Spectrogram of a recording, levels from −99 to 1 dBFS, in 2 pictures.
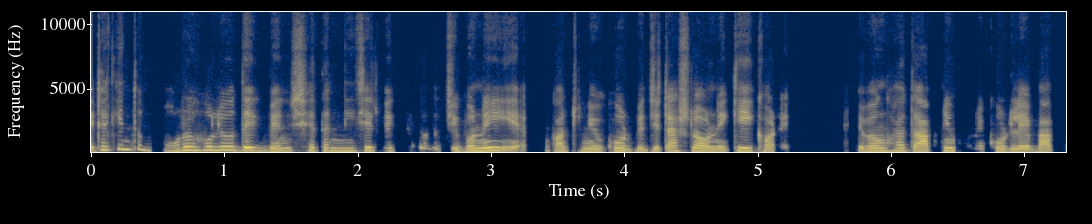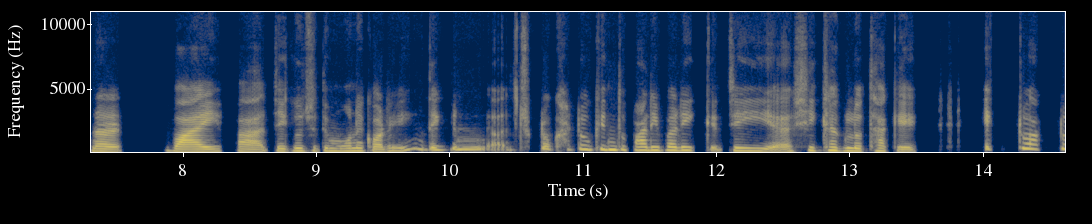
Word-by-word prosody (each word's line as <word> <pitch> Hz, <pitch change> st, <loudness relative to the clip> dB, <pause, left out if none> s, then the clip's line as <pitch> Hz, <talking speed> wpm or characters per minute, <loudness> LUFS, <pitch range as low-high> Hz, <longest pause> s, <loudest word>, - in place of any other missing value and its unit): এটা 280 Hz, -, +2 dB
কিন্তু 330 Hz, 0 st, 0 dB, 0.2 s
বড় 215 Hz, +5 st, +2 dB
হলেও 270 Hz, 0 st, +3 dB
দেখবেন 205 Hz, -4 st, +4 dB
সে 235 Hz, -, -1 dB
তার 225 Hz, -, -1 dB
নিজের 215 Hz, +3 st, +1 dB
ব্যক্তিগত 315 Hz, -, -10 dB
জীবনেই 205 Hz, +4 st, +4 dB, 0.2 s
আ -, -, -11 dB, 0.2 s
continue 195 Hz, 0 st, -1 dB
করবে। 205 Hz, -2 st, +2 dB
যেটা -, -, +1 dB
আসলে 210 Hz, +1 st, +2 dB
অনেকেই 180 Hz, +5 st, +2 dB
করে। -, -, -2 dB, 0.6 s
এবং 200 Hz, 0 st, +3 dB
হয়তো 220 Hz, -2 st, +1 dB
আপনি 215 Hz, -, -2 dB
মনে 195 Hz, -, -17 dB
করলে 190 Hz, -1 st, +1 dB
বা -, -, +4 dB
আপনার 185 Hz, -2 st, +1 dB, 0.5 s
ওয়াইফ 175 Hz, -1 st, +5 dB
বা 180 Hz, -, +2 dB, 0.2 s
যে -, -, -2 dB
কেউ 205 Hz, -, 0 dB
যদি 210 Hz, -, -4 dB
মনে 210 Hz, +1 st, +1 dB
করে, 175 Hz, +3 st, +1 dB
এই 295 Hz, -, -5 dB
দেখবেন 215 Hz, -, -1 dB, 0.4 s
ছোটখাটো 305 Hz, +2 st, -6 dB
কিন্তু 295 Hz, -2 st, +3 dB
পারিবারিক 250 Hz, -1 st, +2 dB
এ -, -, -10 dB
যেই 220 Hz, -2 st, +1 dB, 0.2 s
আ -, -, 0 dB, 0.2 s
শিক্ষাগুলো 230 Hz, -3 st, +1 dB
থাকে, 185 Hz, -6 st, -1 dB, 0.6 s
একটু-আকটু 370 Hz, -2 st, -3 dB
210 Hz, 170 wpm, -23 LUFS, 195-250 Hz, 0.6 s, ওয়াইফ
